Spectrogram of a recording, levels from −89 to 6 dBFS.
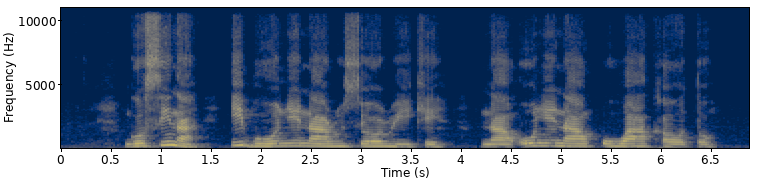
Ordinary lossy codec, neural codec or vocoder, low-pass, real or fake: none; vocoder, 22.05 kHz, 80 mel bands, WaveNeXt; none; fake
